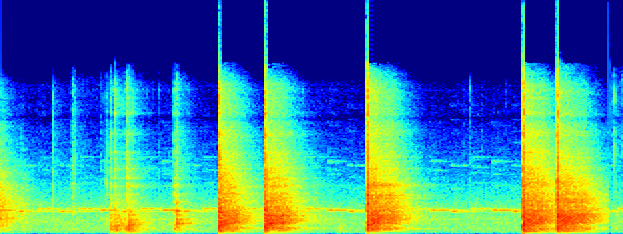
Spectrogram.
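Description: A rectangular metal mould, upside down on a ceramic plate, knocked with the hand to loosen the set citrus jelly inside: a series of about seven sharp knocks, five of them loud, each ringing out briefly.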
